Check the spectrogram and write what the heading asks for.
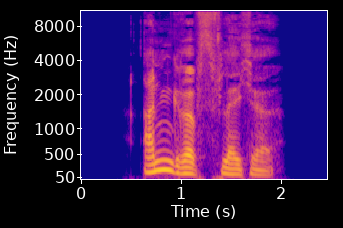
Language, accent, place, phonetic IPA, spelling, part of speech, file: German, Germany, Berlin, [ˈanɡʁɪfsˌflɛçə], Angriffsfläche, noun, De-Angriffsfläche.ogg
- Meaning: target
